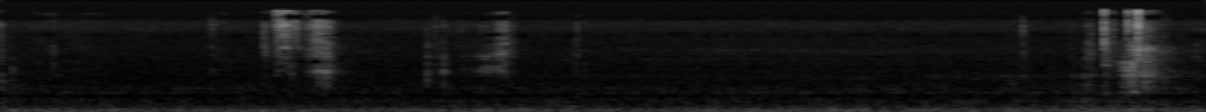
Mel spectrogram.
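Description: Oracle cards being handled: a few brief, soft scrapes and slides of card stock over quiet room tone, with one about a second and a half in, another at two and a half seconds, and the last near the end.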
